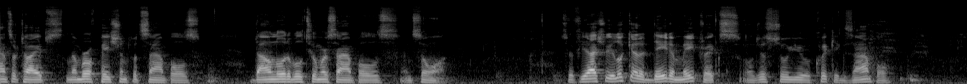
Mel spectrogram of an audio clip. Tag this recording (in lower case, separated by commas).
speech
